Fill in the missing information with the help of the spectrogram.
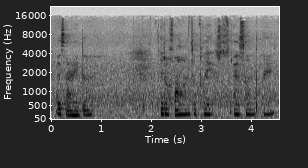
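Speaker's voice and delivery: soft whispered aside; a murmured aside to herself. Real, not acted. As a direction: breathe it out under the breath. Whispered aside about her hair.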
